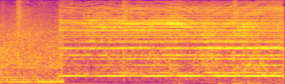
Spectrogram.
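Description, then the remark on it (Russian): A fire engine's siren blares as it passes on its way to a call, a steady, loud, multi-toned wail over a low engine rumble that holds for several seconds. No one speaks. “Э, какая-то пожарная едет на вызов”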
